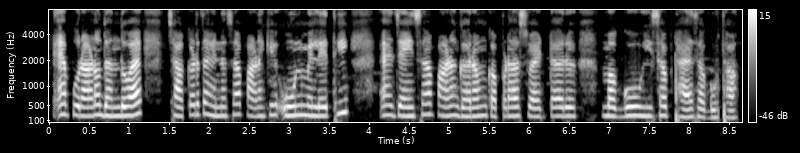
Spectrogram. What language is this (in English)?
Sindhi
